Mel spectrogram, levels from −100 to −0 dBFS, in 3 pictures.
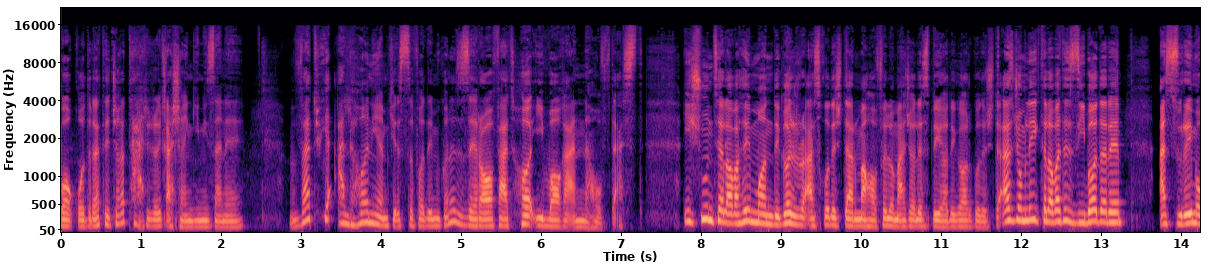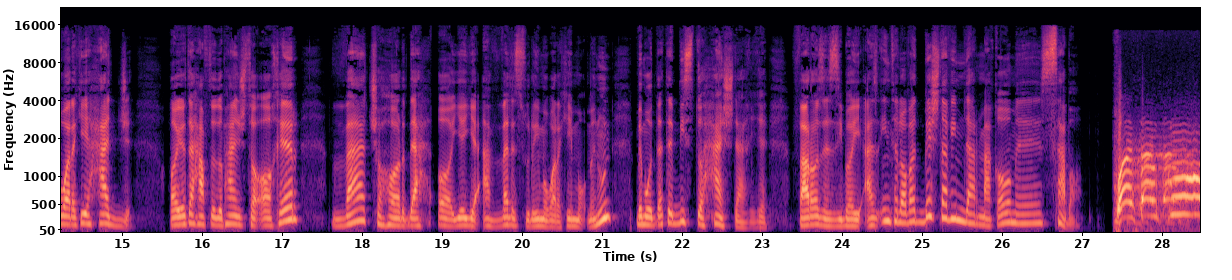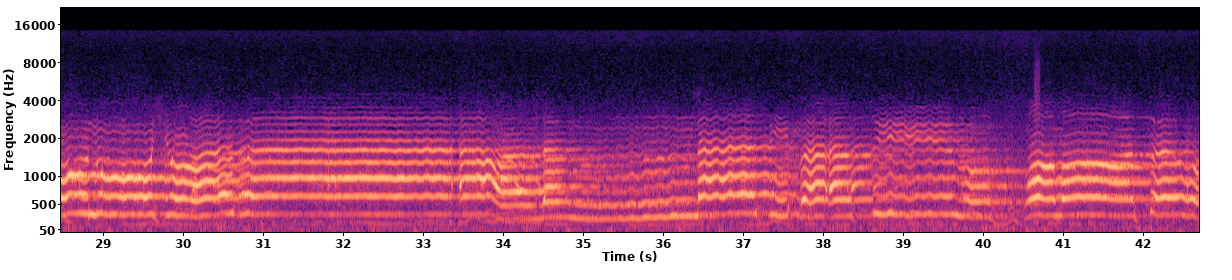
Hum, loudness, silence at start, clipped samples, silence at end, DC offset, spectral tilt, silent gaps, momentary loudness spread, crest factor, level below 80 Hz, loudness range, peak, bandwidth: none; -19 LUFS; 0 s; under 0.1%; 0 s; under 0.1%; -5.5 dB/octave; 27.29-27.36 s; 15 LU; 16 dB; -54 dBFS; 11 LU; -2 dBFS; 16 kHz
